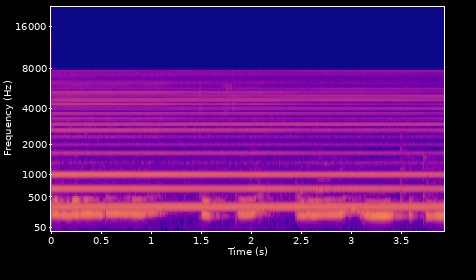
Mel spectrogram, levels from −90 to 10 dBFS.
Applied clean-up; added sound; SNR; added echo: none; Harmonica; -2 dB; reverberation time 0.7 s.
